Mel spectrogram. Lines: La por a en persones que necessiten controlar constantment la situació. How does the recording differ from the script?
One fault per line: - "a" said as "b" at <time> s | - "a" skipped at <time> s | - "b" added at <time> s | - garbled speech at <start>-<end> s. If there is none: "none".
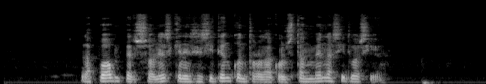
none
